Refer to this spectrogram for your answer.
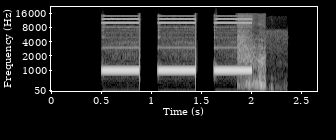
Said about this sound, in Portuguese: Dá o bip, editor.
